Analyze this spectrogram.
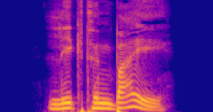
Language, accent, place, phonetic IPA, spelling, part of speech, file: German, Germany, Berlin, [ˌleːktn̩ ˈbaɪ̯], legten bei, verb, De-legten bei.ogg
- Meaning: inflection of beilegen: 1. first/third-person plural preterite 2. first/third-person plural subjunctive II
